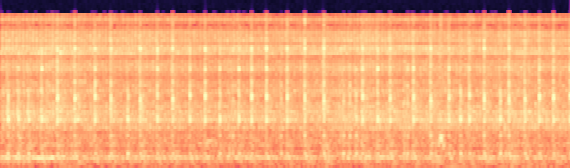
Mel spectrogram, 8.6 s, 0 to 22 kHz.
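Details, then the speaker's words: Vespa PX two-stroke engine with the needle and emulsion tube already set and the mixture near 0.8–0.9; the idle sags as the idle mixture screw is turned in and rises again as it is turned out. "our case I was turning the screw inside the carburetor body and then on a certain point the engine speed was going down. Then I turned the screw out of the carburetor body and the engine speed rose again."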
